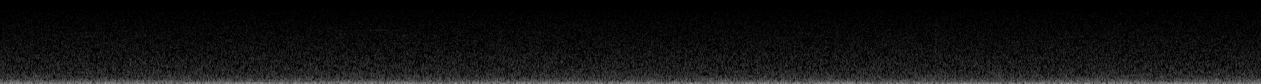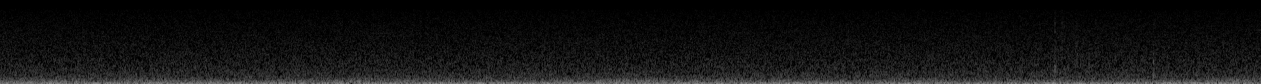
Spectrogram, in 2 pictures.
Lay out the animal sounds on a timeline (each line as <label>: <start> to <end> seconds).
Black-throated Green Warbler (Setophaga virens): 3.5 to 4.1 seconds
